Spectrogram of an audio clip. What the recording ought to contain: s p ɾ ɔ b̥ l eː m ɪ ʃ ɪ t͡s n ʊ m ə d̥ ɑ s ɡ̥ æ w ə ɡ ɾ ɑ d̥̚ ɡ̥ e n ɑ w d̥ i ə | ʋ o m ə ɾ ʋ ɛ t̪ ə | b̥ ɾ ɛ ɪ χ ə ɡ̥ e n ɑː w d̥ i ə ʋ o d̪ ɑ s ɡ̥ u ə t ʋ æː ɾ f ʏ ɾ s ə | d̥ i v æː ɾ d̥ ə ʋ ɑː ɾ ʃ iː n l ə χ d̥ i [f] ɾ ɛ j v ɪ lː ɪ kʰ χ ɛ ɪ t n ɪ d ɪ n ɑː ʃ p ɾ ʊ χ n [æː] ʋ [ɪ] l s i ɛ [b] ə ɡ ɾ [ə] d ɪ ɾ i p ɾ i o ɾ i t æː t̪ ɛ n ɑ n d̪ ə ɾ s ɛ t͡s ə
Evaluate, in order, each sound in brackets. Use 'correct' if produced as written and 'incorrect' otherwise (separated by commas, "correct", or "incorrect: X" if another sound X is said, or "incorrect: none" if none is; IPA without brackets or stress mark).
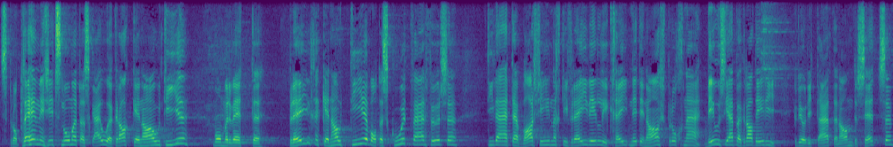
correct, correct, correct, correct, incorrect: ɑ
